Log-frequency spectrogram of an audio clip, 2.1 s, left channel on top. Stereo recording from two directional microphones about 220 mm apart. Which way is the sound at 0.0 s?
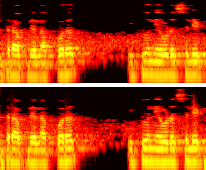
40° right (ahead or behind).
